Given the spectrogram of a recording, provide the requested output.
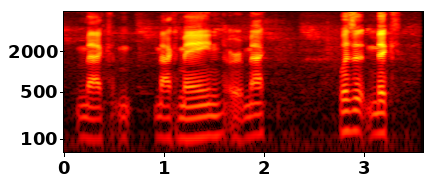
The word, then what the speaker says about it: McMahon: McMahon. I keep saying Mick Mahoon. Keep mixing it up, but I wanted to say it right for the podcast.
